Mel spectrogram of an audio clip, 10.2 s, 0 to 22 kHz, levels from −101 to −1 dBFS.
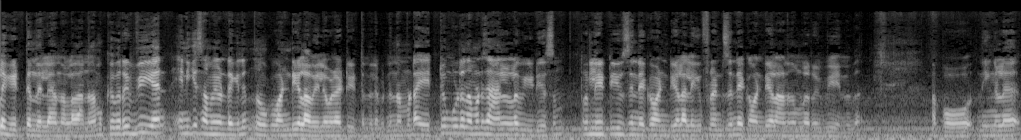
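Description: No technical faults are audible.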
